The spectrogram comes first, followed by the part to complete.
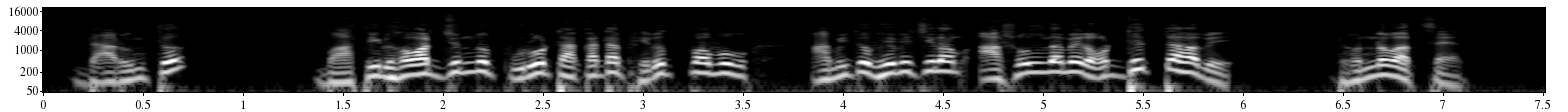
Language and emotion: Bengali, surprised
